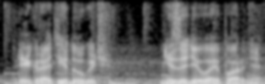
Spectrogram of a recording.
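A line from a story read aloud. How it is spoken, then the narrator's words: Curt clipped command. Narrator (Russian): отрывисто бросил мастер Руго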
